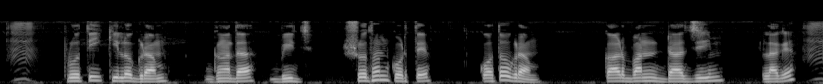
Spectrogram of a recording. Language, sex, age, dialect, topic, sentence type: Bengali, male, <18, Standard Colloquial, agriculture, question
